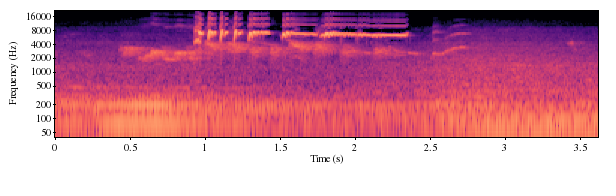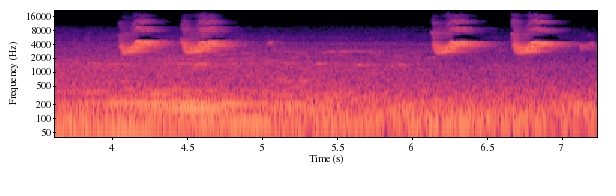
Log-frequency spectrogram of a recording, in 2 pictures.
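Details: Orange-headed thrush delivering a rapid, ringing burst of very high clipped notes and a thin sustained whistle, followed by quieter spaced pairs of short chirps.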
